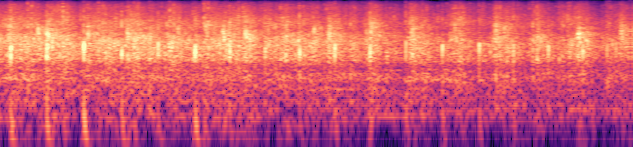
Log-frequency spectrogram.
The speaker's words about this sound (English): Now, I still got some friends coming. Give them a hand clap. I still got some friends coming.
